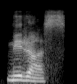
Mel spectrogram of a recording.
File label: "MIRAS", Indian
